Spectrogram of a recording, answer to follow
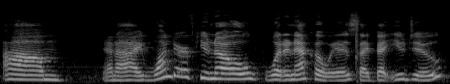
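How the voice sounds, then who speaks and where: A woman's voice: a little high, animated, measured pace, a bit bright. An older woman reading a children's story aloud, explaining things simply as a teacher would to young listeners.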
